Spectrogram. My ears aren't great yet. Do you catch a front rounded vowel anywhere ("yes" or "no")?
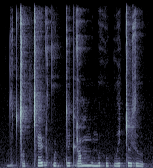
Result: yes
